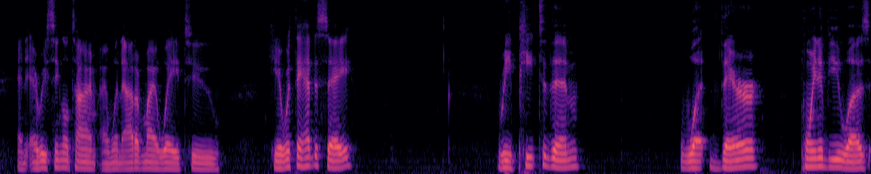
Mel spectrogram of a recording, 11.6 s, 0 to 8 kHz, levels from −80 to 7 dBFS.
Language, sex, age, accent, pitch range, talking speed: English, male, 30-49, American, 110-130 Hz, 135 wpm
